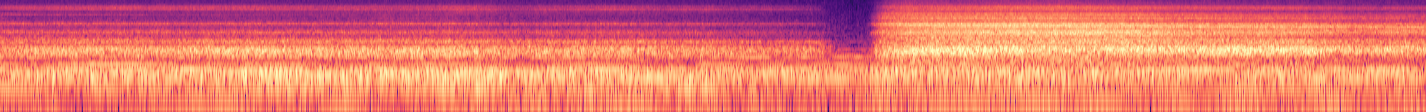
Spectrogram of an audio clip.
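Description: Two long audible breaths, an inhale and then, after a short pause about four seconds in, a louder exhale, over soft background music.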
